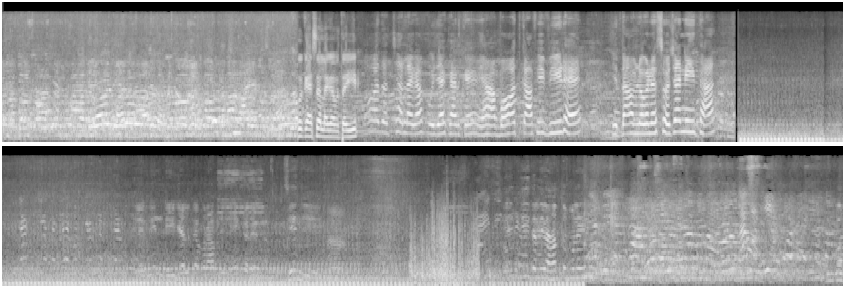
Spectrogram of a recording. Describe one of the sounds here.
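People chatter together nearby.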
